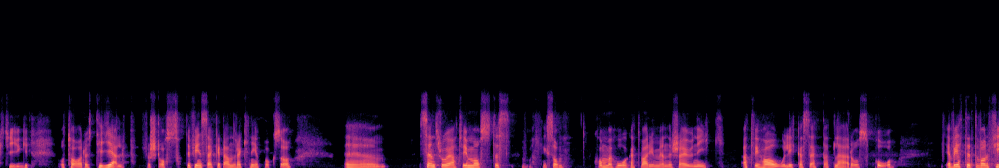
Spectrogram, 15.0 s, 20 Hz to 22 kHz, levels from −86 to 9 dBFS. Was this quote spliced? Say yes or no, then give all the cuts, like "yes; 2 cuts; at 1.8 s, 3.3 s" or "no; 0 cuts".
no; 0 cuts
